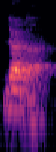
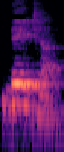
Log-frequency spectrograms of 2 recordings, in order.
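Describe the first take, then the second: First: The first vowel sounds like 'ah'. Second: The first vowel sounds like 'ay'. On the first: The speaker calls it wrong. "আমরা এটাকে ডাটা বলি" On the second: The speaker calls it right. "কিন্তু আসলে এর উচ্চারণ হচ্ছে ডেটা"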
